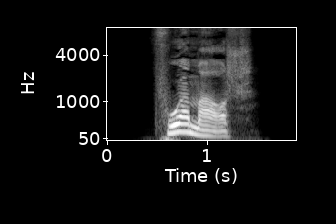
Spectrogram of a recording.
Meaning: advance
- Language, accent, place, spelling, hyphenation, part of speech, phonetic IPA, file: German, Germany, Berlin, Vormarsch, Vor‧marsch, noun, [ˈfoːɐ̯ˌmaʁʃ], De-Vormarsch.ogg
